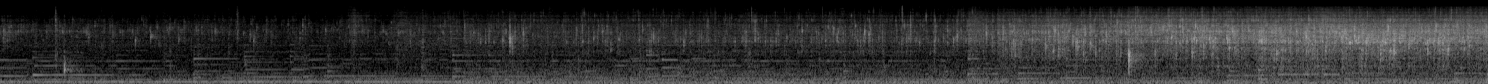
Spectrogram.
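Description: Egg-washed chicken cutlets frying in a hot pan of olive oil and butter, a steady sizzle that grows louder over the second half.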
